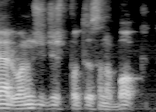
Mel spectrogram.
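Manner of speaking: usual speaking voice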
